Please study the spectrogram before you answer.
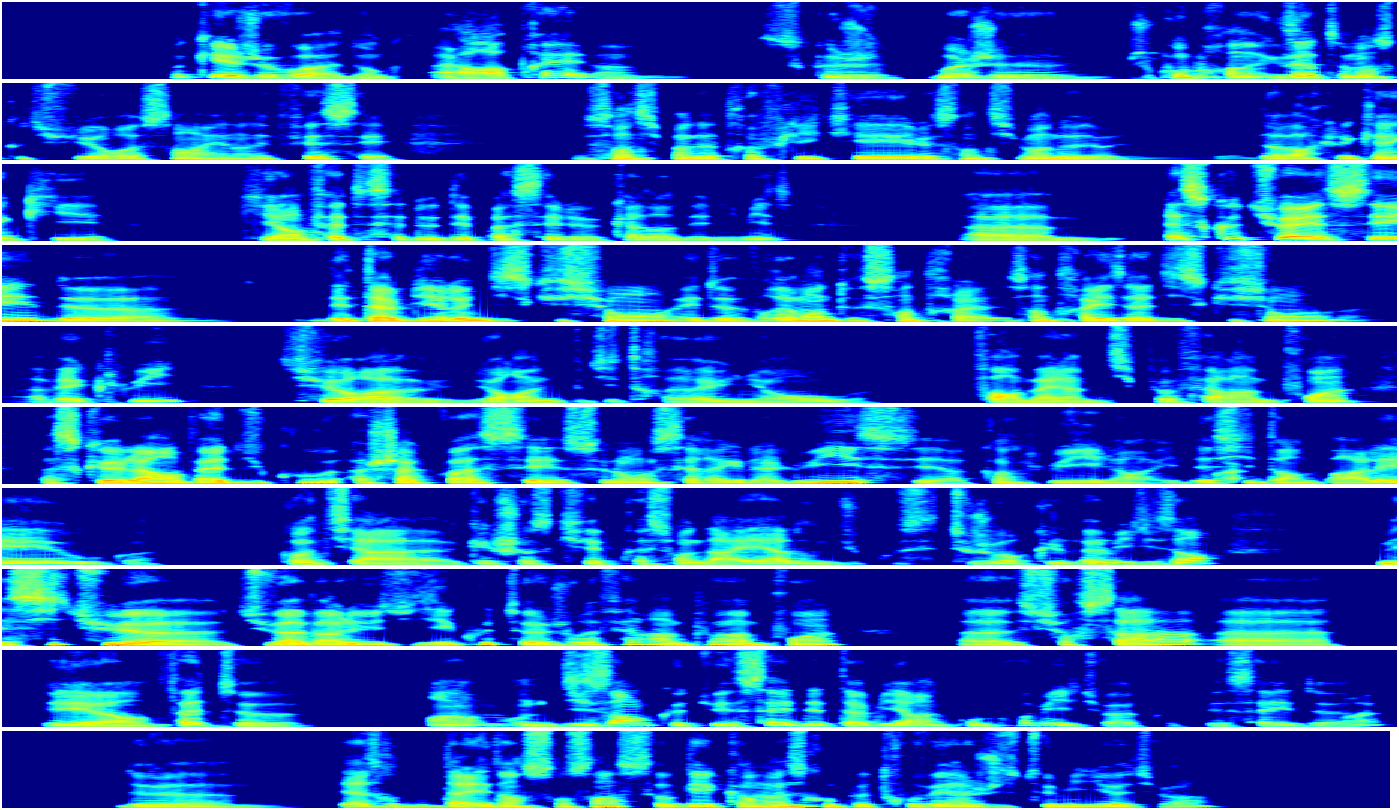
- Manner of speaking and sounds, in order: none
- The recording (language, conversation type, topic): French, advice, Comment poser des limites claires entre mon travail et ma vie personnelle sans culpabiliser ?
